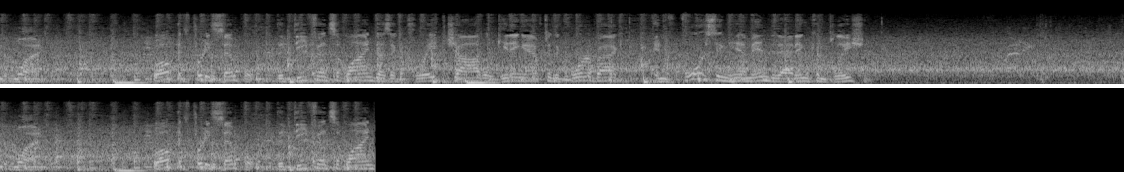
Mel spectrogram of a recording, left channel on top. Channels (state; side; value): drops out; right; at 3.8 s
